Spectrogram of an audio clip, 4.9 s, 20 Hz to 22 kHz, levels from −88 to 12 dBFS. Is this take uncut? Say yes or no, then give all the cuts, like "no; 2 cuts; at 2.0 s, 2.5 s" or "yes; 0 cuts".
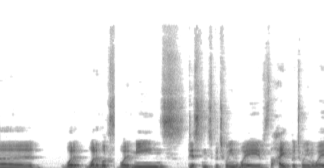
no; 2 cuts; at 1.7 s, 2.8 s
